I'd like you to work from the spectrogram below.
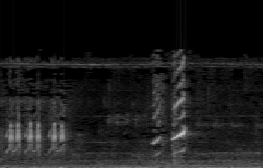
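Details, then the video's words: Untrained Flamboyan bird song played to coax other birds into singing: a few soft, rapid high pips, a pause, then one sharp rising whistled note. "PANCINGAN BUNYI FLAMBOYAN BAHAN"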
